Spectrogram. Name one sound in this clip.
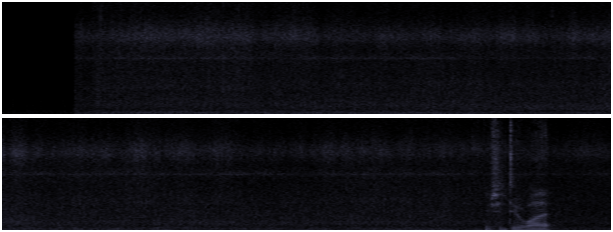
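Propeller engines of a large plane drone steadily.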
